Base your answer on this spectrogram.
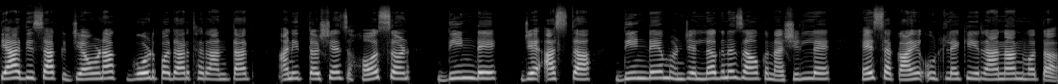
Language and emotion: Goan Konkani, neutral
